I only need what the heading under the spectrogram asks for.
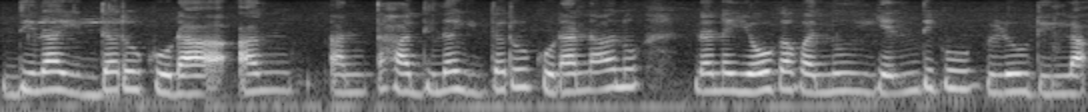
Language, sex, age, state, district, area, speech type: Kannada, female, 30-45, Karnataka, Davanagere, urban, spontaneous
